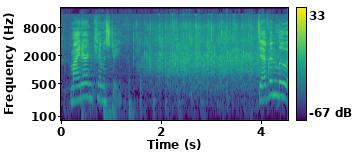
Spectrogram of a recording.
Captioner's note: applause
